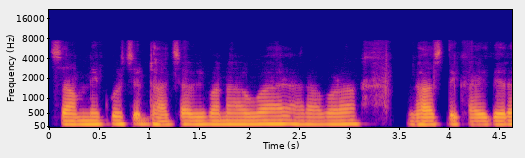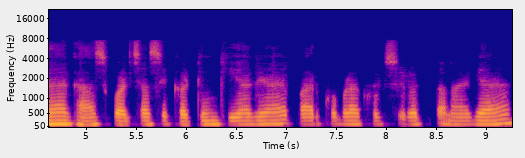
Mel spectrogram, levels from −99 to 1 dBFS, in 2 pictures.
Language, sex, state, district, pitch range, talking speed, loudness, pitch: Hindi, male, Bihar, Gopalganj, 120-125 Hz, 180 wpm, -23 LUFS, 125 Hz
